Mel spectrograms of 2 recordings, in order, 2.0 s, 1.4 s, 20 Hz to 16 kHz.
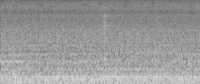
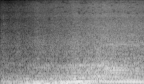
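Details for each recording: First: Nissan Maxima V6 at first startup after repair of a no-code misfire: steady, even idle with faint hum, no stumble; running excellent, misfire fixed; AC click heard, a hose clamp needs tightening. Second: 2009 Nissan Maxima 3.5 V6 with no codes: a snap throttle at low rpm makes it stumble and misfire, then it clears up when revved to around 3,000 rpm; an arcing ignition condition is suspected.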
